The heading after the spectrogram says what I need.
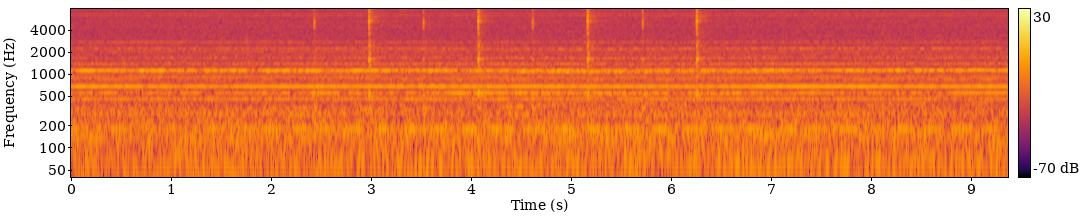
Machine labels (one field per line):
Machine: valve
